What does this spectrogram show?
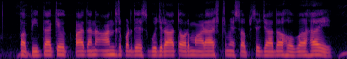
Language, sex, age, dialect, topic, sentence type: Magahi, male, 25-30, Western, agriculture, statement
